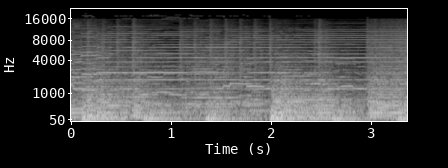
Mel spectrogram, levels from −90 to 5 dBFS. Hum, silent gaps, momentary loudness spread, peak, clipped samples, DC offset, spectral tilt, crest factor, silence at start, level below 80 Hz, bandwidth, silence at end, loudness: none; none; 5 LU; -4 dBFS; under 0.1%; under 0.1%; -5 dB/octave; 14 dB; 0 s; -26 dBFS; 18 kHz; 0 s; -19 LUFS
